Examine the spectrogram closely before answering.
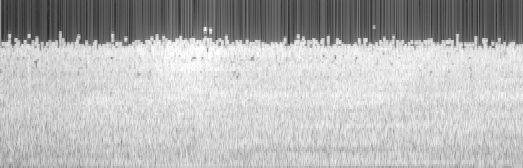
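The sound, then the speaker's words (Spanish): A city bus drones along a street beside a park: a steady, broad engine rumble mixed with road hiss swells slightly after the first second and then holds level throughout. “Un autobús de línea pasa por la calle junto al parque”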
